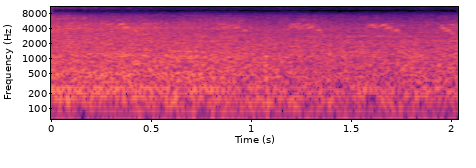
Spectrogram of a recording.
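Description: Steady outdoor traffic noise around a busy port: an even rumble and hiss of passing vehicles.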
